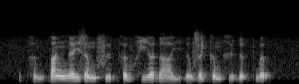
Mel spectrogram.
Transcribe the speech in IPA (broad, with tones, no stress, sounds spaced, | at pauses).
t̪ʰ ə̤˨˩ m t̪ a˧ ŋ n ɛ˨˦ j z ə˧ m f ɨ˧ t̪ʰ ə̰˧˨ w x i˧ ə̯ ɗ a̤ː˨˩ j ɗ ə̤˨˩ w z ə̰˧˨ j k ə˧˩ m x ɨ̤˨˩ ɗ ə˨˩ p̚ k w ə˦˥ p̚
